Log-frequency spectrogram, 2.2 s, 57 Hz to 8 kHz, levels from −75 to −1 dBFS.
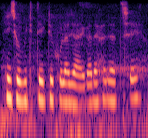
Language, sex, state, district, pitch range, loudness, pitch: Bengali, female, West Bengal, Cooch Behar, 205-225 Hz, -17 LUFS, 215 Hz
